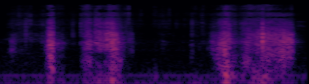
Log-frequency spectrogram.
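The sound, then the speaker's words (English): A wrapped penis-shaped gift being unwrapped: crinkly paper rustles and tears in several uneven bursts, bright and scratchy, with brief pauses between them and no talking. “All right, I'm unwrapping the penis.”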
